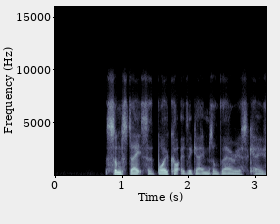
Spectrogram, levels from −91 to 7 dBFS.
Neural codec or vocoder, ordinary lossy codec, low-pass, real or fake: codec, 16 kHz, 4 kbps, FunCodec, trained on LibriTTS, 50 frames a second; Opus, 24 kbps; 7.2 kHz; fake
